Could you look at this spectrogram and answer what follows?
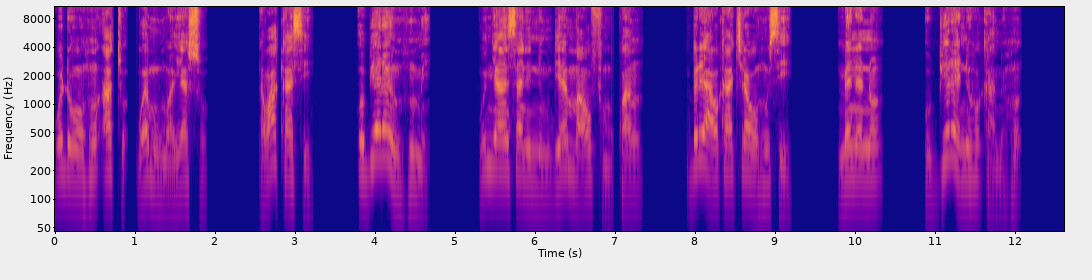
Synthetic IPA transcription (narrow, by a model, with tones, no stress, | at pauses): wʊ˦dɪ˨wʊ̃˨ɦʊ̃˦ʔa˦tʰʊ˨wɔ˨æ˦mũ˨mũ˨a˨jɛ˦sʊ̰˨ | nʔã˨wa˦kʰã˦sḛ˨ | o˨bi˦a˦ɾa˦˨ŋ̩˨ɦũ˦mɪ̰̃˨ | wʊ̃˦ɲã˦n̩˦sã˦nɪ̃˨nĩ˨mdɪ˨˦ɛ˦mã˨wʊ˦fʊ̃˨mkʷʰã˦n˦ | bɪ˦ɾɪ˦a˨wʊ˦kʰã˦t͡ɕʰɪ˦ɾɛ˦wɔ̃˨ɦʊ̃˦sḛ˨ | mɪ̃˦nɪ̃˨nʊ̃˦ | o˨bi˦a˦ɾa˨nĩ˦ɦʊ˦kʰã̰˨mɪ̰̃˨ɦʊ̃˦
